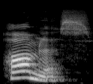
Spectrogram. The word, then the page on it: harmless: British English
